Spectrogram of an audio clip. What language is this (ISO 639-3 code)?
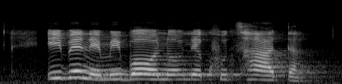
ssw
